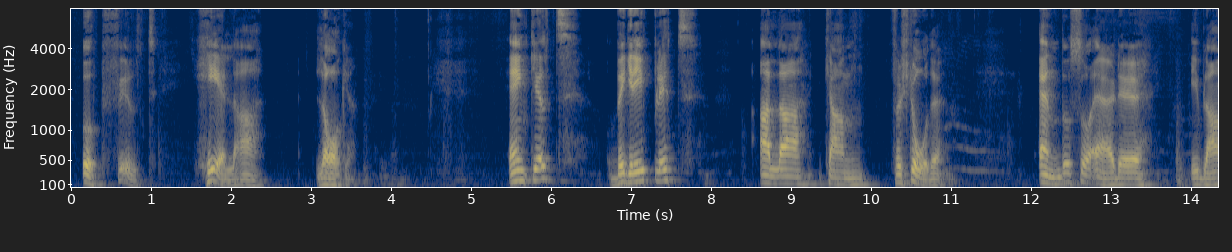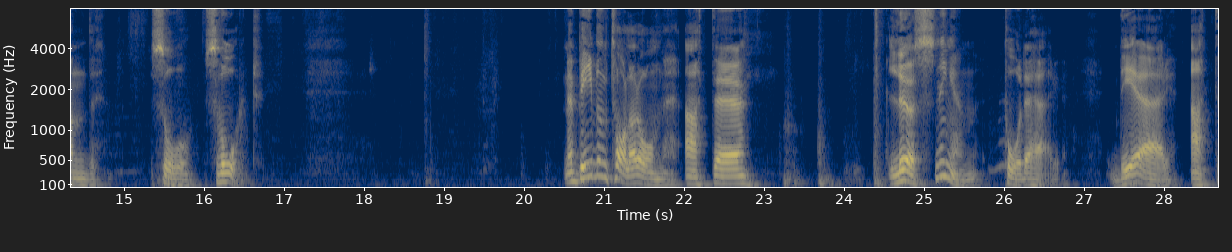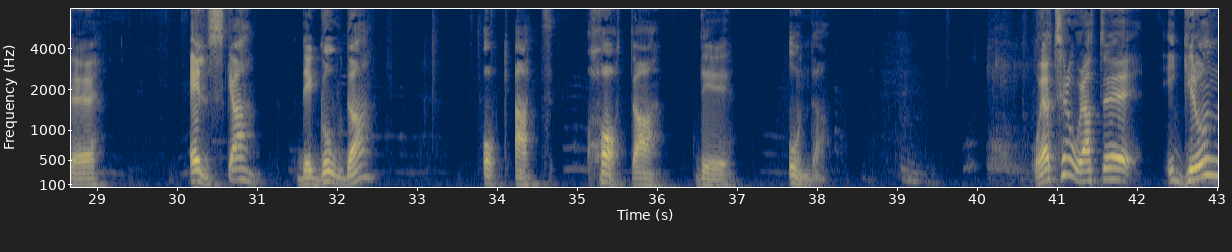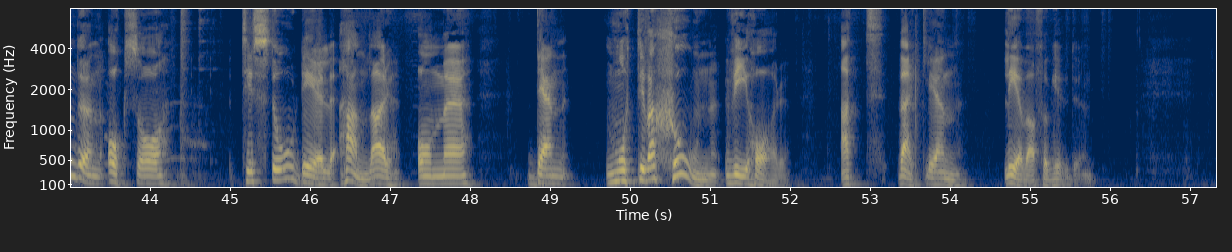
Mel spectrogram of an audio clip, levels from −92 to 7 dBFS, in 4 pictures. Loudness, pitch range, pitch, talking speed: -23 LUFS, 100-150 Hz, 110 Hz, 65 wpm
